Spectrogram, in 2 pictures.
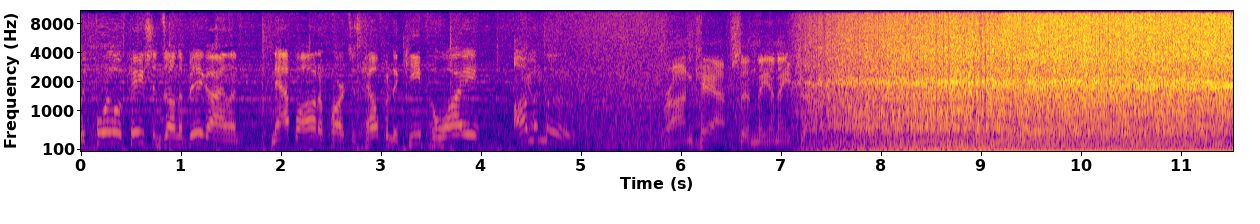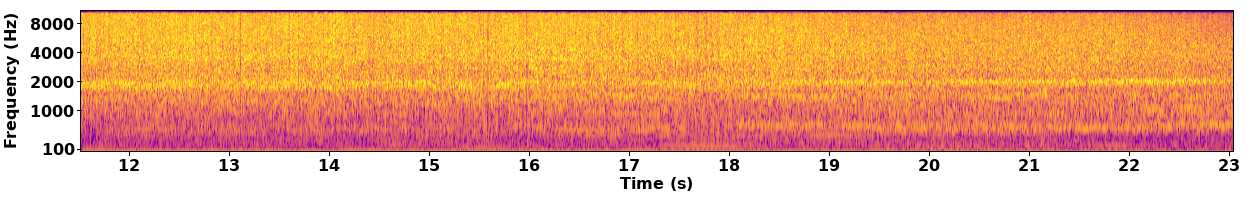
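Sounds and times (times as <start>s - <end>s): supercharged engine running loud: 7.1s - 23.0s.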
